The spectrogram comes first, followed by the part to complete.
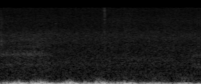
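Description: Wind buffeting the microphone: a gusty low rumble that rises and falls.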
